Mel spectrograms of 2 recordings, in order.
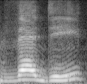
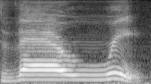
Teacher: In the word very, for example, which is a frequently used word in English, the R occurs in the middle of the word. It's not a D sound.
